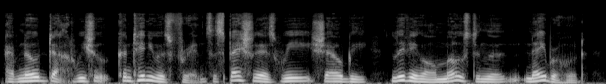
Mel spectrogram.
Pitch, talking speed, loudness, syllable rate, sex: 135 Hz, 190 wpm, -17 LUFS, 5.0 syllables/s, male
